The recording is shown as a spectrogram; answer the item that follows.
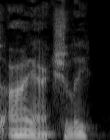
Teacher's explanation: when you've got I actually how are we going to link that what we're going to put in the middle is we're going to put a y sound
